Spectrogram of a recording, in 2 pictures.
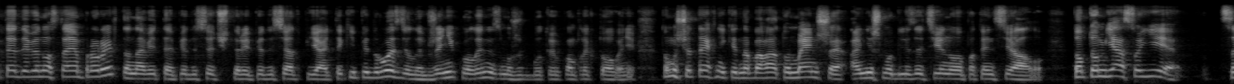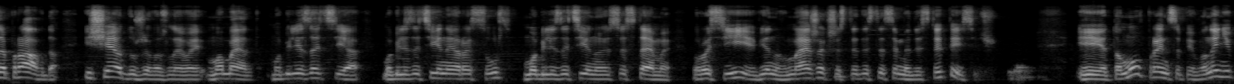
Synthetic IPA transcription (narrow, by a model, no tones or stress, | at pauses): t̪ɛd̪eʋʲjɐnɔst̪ɐɛmpɾɔɾɪwt̪ɐnɑʋʲit̚ʲt̪ɛpʲjɐd̪esʲat̪̚t͡ʃɔ̥t̪ɪɾɪpʲjɐd̪esʲat̪pʲjat̚ʲt̪ɐkʲipʲid̪ɾɔzʲdʲilˠɪwʒɛnʲikɔlˠɪnɛzmɔʒʊt̚ʲbut̪ɪʊkɔmplˠɪk̚t̪ɔʋɐ̰nʲḭt̪ɔmuʃt͡ʃɔt̪ɛxnʲikɪnɐbɐɦɑt̪ɔmɛnʲʃɛʔɐnʲiʃmɔbʲilʲizɐt͡sʲijnɔɦɔpɔt̪enʲt͡sʲiɑlˠʊ̰ | t̪ɔp̚t̪ɔmjasɔjɛ | t̪sɛpɾɑʋd̪ɐ | iʃt͡ʃɛd̪uʒɛʋɐʒlˠɪʋɪjmɔmɛnt̪mɔbʲilʲizɑt͡sʲijɐ | mɔbʲilʲizɐt͡sʲijnɪjɾesursmɔbʲilʲizɐt͡sʲijnɔjisɪst̪ɛmɪ | wrɔsʲijiʋʲinwmɛʒɐxʃist̪ɪd̪esʲt̪ɪsʲemɪd̪ɪsʲɐ̥t̪ɪt̪ɪsʲɐ̥t͡ʃ | it̪ɔmuwpɾɪnt̪sɪpʲiʋɔnɪnʲi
